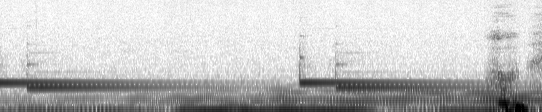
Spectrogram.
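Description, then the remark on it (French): A doorbell at the front door of a small country château chimes, first a single sustained tone and then a two-note ding-dong about two seconds later, each ringing out clearly and fading slowly, followed by a short muffled thump. “Va, dirige-toi vers la porte d'entrée et sonne la cloche.”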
